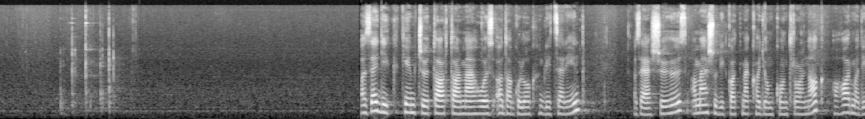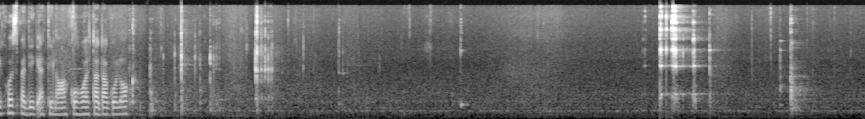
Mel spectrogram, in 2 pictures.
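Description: Glass test tubes clink in a rack.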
